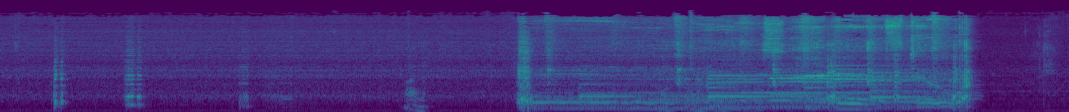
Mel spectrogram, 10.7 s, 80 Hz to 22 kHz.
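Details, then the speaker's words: 1986 Hitachi TRK-3D2W stereo cassette recorder after cleaning: radio audio cuts in and out with scratchy pops and bursts from worn faders, plus buzzing and hiss suspected from old capacitors; replacement faders, belts and capacitors still needed. "still has this correctly sound unfortunately yeah I mean in theory I could buy the replacement faders"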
